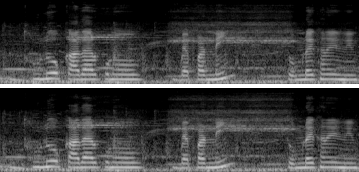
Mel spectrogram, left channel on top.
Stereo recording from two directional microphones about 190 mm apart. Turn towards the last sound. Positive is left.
turn(degrees=5)  # may be behind; listen again after turning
